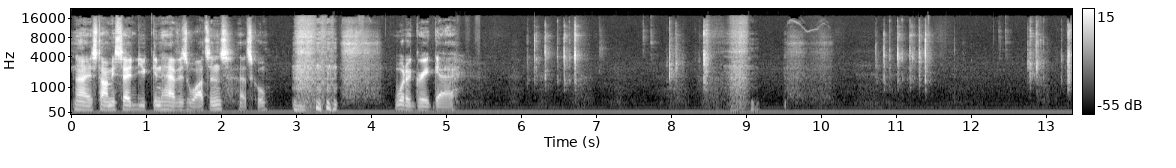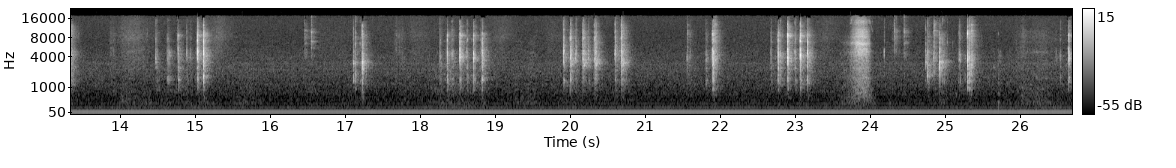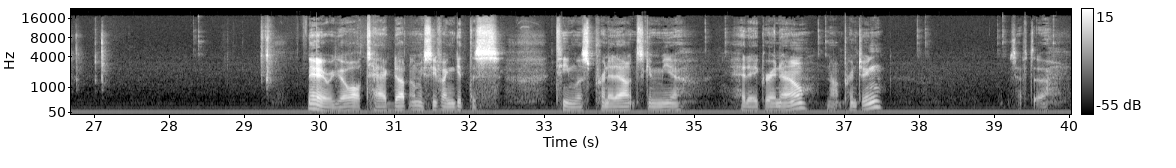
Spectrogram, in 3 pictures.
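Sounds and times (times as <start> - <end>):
low electrical hum: 0.0 - 40.0
keyboard typing clicks: 6.1 - 6.8, 10.7 - 11.5, 12.3 - 13.5, 14.4 - 15.2, 16.4 - 17.4, 18.2 - 19.0, 19.9 - 20.8, 21.5 - 23.3, 24.2 - 25.5, 26.5 - 27.2.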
